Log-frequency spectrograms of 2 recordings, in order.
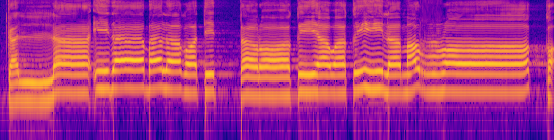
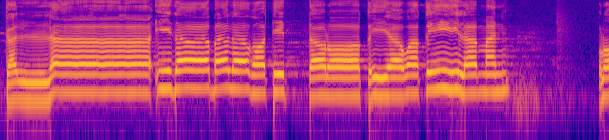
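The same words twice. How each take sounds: First: It runs on with no stop after man. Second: There is a brief stop after man.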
